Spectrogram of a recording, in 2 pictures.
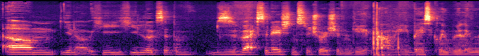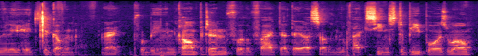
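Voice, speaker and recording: A man's voice: sits low, flat delivery, fast, few pauses, background noise. A young man rambling casually, swearing often and stumbling over restarts.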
